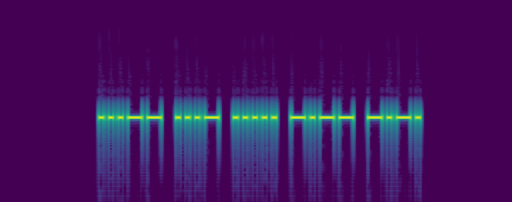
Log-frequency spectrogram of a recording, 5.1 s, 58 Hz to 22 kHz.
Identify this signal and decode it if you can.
Morse code, heard as a keyed tone, about 25 wpm, 700 Hz. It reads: 3V5YC
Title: Code Groups - 5 Letter:Numbers - 25wpm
